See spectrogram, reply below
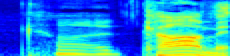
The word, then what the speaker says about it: Comite: I don't know how to say it. It's Comity? – Comity. – C-O-M-I-T-E. Comity?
